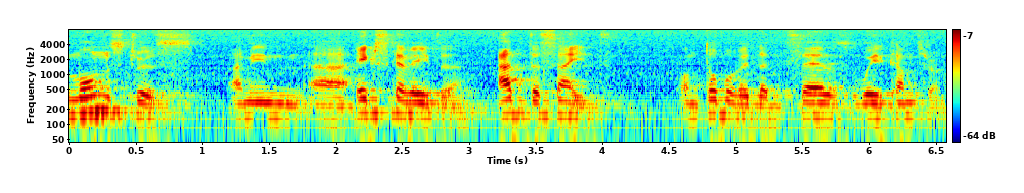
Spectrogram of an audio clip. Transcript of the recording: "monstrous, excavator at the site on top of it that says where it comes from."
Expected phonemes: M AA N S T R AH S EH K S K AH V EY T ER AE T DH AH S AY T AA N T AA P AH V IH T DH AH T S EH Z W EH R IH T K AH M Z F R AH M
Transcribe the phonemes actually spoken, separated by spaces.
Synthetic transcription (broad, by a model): M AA N S T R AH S EH K S K AH V EY T ER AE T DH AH S AY T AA N T AA P AH V IH T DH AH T S EH Z W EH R IH T K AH M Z F R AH M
